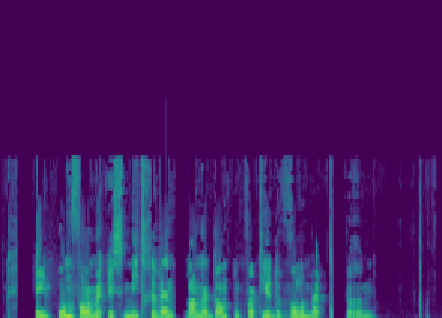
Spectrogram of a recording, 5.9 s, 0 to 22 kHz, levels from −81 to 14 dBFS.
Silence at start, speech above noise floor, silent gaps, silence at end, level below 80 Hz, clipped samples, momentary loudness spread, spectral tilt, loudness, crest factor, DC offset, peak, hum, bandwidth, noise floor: 0.15 s; 55 dB; 0.25-0.36 s; 0.9 s; -48 dBFS; under 0.1%; 11 LU; -6 dB/octave; -14 LUFS; 14 dB; under 0.1%; 0 dBFS; none; 11.5 kHz; -68 dBFS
